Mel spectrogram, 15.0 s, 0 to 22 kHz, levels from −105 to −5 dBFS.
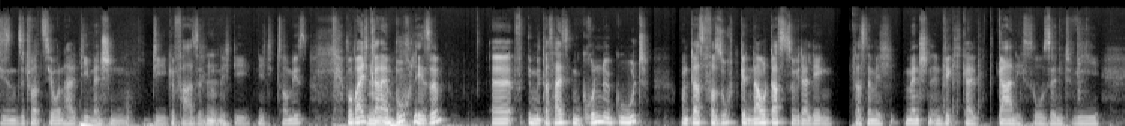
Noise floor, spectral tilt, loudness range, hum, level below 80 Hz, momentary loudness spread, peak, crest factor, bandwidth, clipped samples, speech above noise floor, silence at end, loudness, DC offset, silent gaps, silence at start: -51 dBFS; -6 dB/octave; 8 LU; none; -32 dBFS; 17 LU; -4 dBFS; 18 dB; 13 kHz; under 0.1%; 29 dB; 0.35 s; -22 LUFS; under 0.1%; none; 0 s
